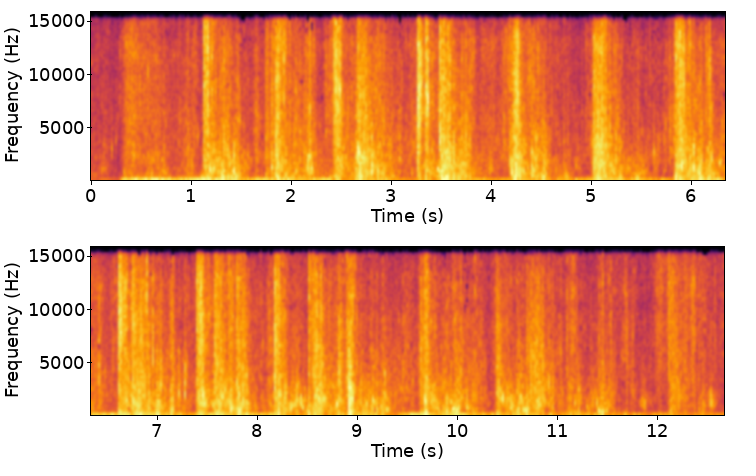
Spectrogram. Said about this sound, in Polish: Ewidentnie te ptaki powiększają sobie oczko, które w tej chwili stworzyły swoim ruchem, łamiąc lód. O, teraz jeden z ptaków, drugi również zaczynają żerować, czyli prawdopodobnie łamią ten lód, żeby poszerzyć sobie zasięg zdobywania pokarmu.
